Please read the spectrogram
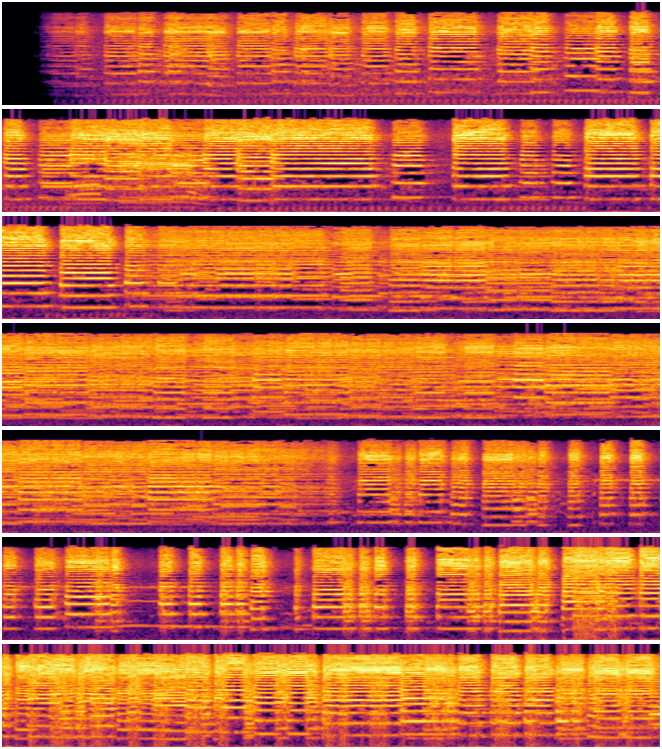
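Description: Tour buses' multi-tone 'telolet' air horns playing quick melodic runs of notes, loud, with voices of a crowd mixed in.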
